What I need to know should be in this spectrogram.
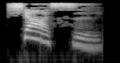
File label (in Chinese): "吓死" Chinese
